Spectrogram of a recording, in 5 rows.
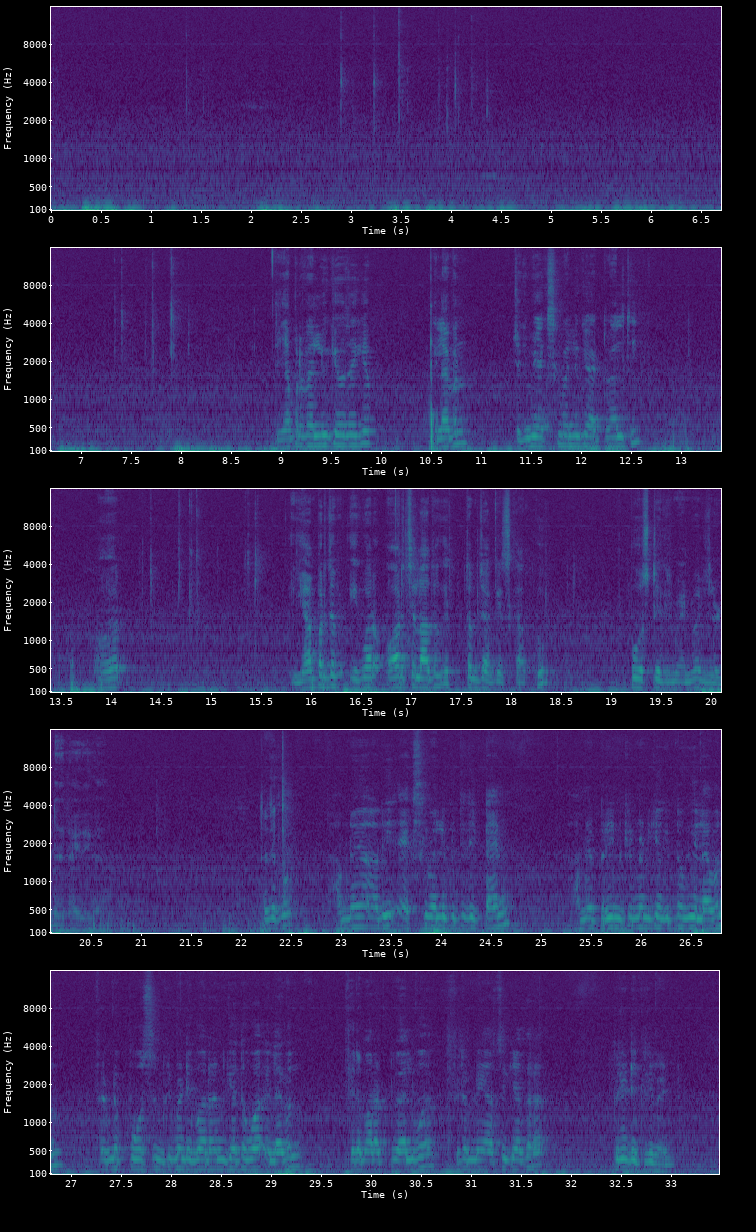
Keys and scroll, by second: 17.6 ctrl+c, 18.1 ctrl+Return, 18.2 ctrl+v, 20.2 alt+Tab.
